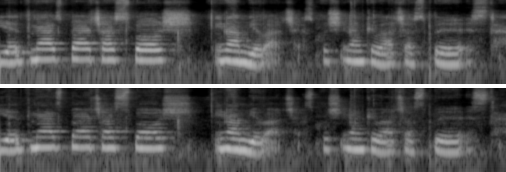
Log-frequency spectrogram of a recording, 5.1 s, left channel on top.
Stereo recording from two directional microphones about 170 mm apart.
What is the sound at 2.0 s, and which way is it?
A woman's voice, 5° right (ahead or behind).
